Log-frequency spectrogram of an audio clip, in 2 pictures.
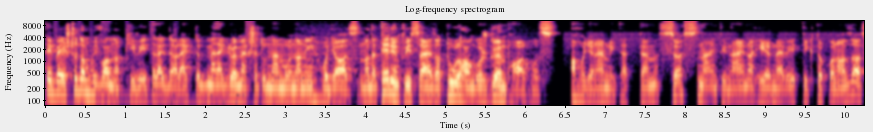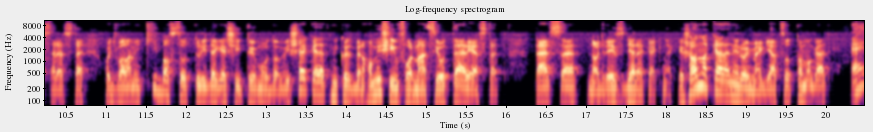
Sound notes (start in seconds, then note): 8.2 fuzzz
